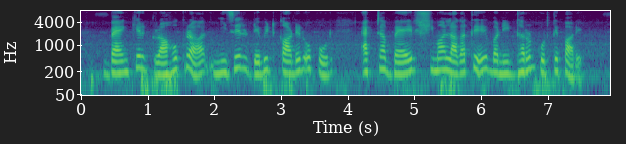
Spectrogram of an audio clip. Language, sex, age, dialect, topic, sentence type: Bengali, female, 51-55, Standard Colloquial, banking, statement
